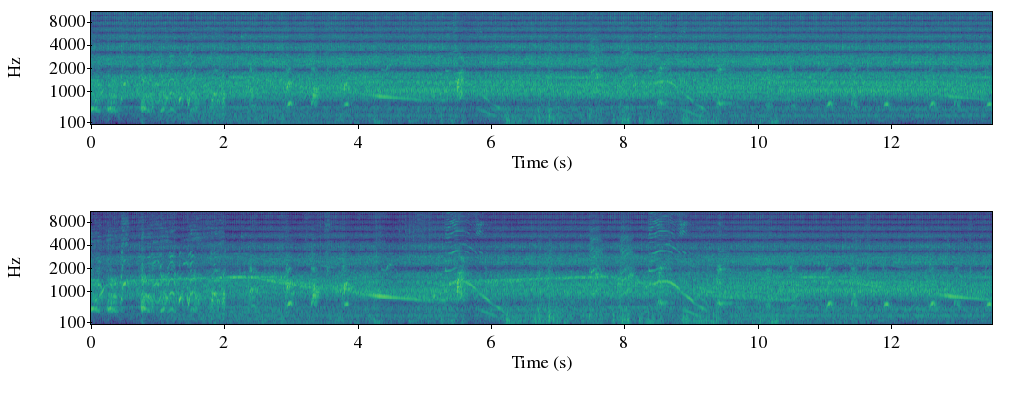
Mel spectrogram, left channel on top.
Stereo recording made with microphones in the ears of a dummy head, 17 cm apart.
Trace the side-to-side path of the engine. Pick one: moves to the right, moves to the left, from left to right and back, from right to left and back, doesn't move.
doesn't move.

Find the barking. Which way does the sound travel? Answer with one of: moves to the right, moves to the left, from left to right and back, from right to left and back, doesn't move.
moves to the left.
